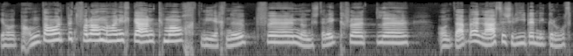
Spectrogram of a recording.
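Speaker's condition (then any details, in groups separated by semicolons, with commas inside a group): Down syndrome; trisomy 21, present from birth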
